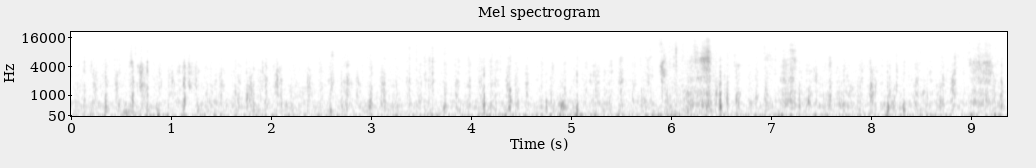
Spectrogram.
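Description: Close-miked eating sounds: wet chewing and lip smacks of spicy squid and rice, with light clicks of a spoon scooping in the bowl and a few short breathy sounds about six seconds in.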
